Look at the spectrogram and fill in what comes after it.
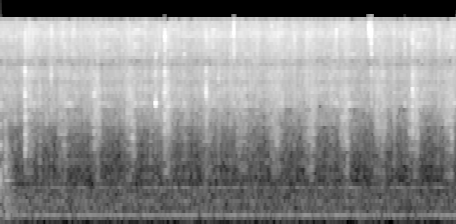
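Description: Shredded cooked pork sizzling in a hot nonstick skillet: a steady frying hiss with scattered small crackles.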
